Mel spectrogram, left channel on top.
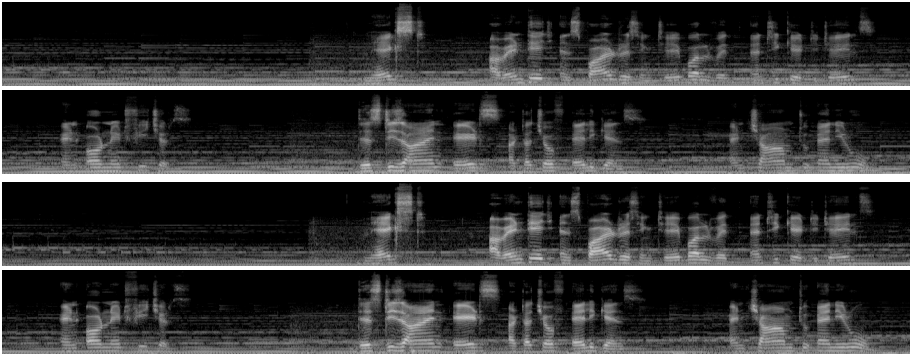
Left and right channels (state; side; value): normal; both; correlation 0.33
